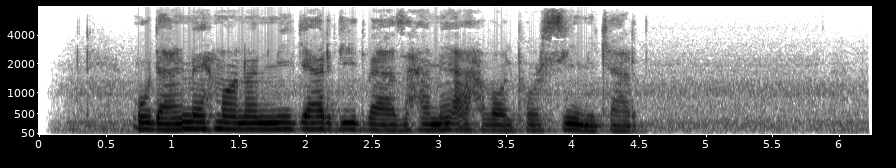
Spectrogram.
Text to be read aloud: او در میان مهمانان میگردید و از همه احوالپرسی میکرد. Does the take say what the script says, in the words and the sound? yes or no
no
